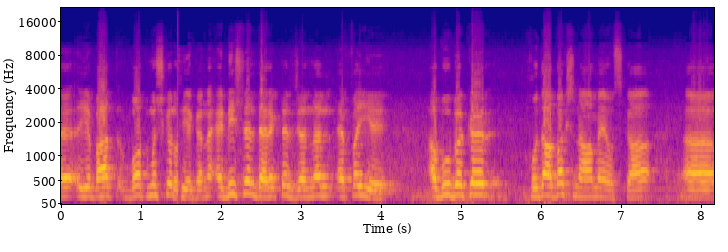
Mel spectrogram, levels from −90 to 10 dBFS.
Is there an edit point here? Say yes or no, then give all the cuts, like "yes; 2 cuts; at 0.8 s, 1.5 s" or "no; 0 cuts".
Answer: yes; 1 cut; at 1.4 s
